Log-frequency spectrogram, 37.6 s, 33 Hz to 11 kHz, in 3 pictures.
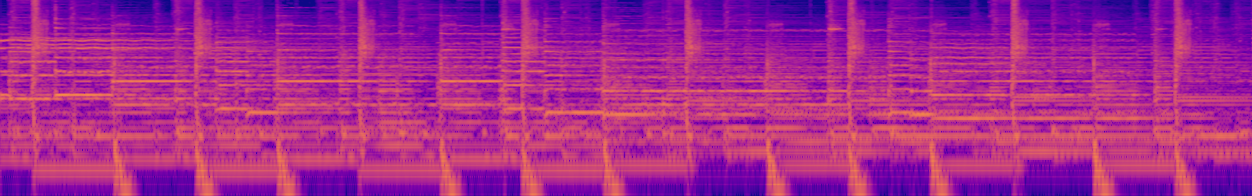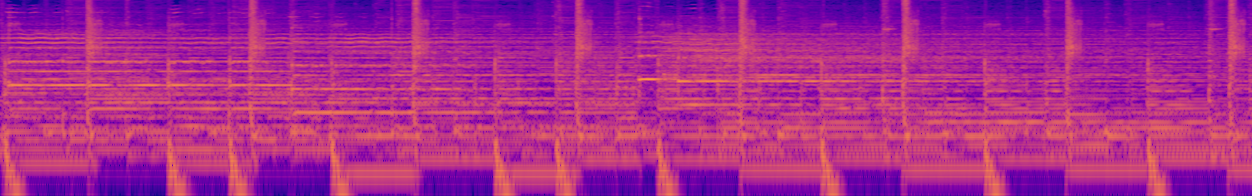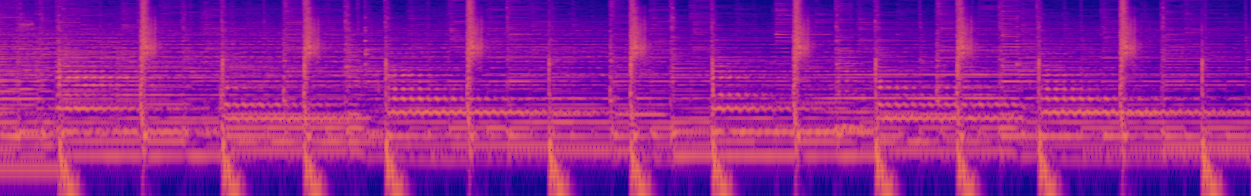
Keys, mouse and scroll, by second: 1.4 ctrl+space, 4.4-8.1 drag, 8.1 Delete, 9.5 ctrl+space, 9.5 Caps_Lock, 12.7-18.4 drag, 18.4 right click, 19.4 click, 25.9 right click, 29.2 ctrl+Num_Lock, 29.2 right click, 29.8 ctrl+alt+scroll up 1, 34.6 ctrl+alt+Num_Lock, 34.6 ctrl+alt+scroll down 1, 35.8 click.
